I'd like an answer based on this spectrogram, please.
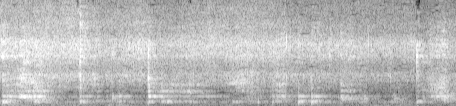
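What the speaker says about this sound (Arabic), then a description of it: "ننزل يا حبايبي بالبهارات اللي هي الناشفه، بصوا اللي هي العودين القرفه ولا الرولي اهو، واللوم يا حبايبي اللي هي البهارات، هنقلبها ببعضها" Whole dry spices — cinnamon sticks, bay leaf and dried lime — stirred in a hot pan for kabsa, giving a soft steady sizzle with light scraping clicks from the spoon, close and alone with no talk.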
